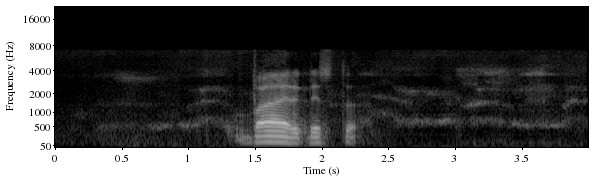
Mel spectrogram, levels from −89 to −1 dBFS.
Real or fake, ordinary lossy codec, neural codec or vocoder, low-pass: fake; none; codec, 16 kHz, 0.8 kbps, ZipCodec; 7.2 kHz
